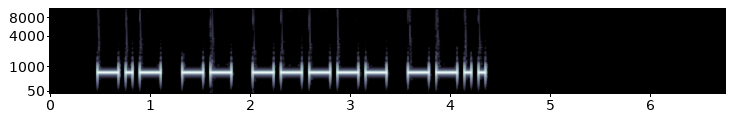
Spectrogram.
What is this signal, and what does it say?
Morse code, heard as a keyed tone, about 17 wpm, 700 Hz. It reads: KM0Z
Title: USA Call Signs - 4 Characters - Repeated 3x - 17wpm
